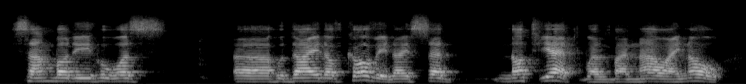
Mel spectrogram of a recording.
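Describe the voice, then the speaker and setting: A man speaks with an Italian accent at a very slow pace. His pitch is fairly high, and his intonation is fairly even. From Italy, Milan. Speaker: UN refugee agency representative. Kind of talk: interview. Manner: halting, many filler sounds.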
